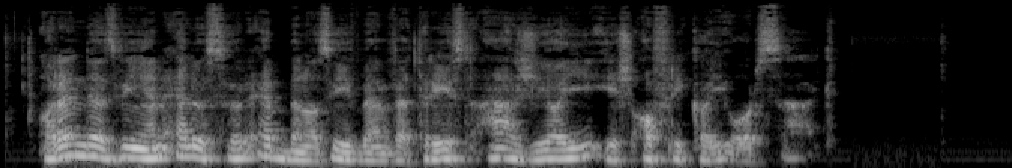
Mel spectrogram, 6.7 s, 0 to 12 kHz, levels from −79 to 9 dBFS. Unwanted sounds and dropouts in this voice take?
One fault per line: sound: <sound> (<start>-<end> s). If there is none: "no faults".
no faults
